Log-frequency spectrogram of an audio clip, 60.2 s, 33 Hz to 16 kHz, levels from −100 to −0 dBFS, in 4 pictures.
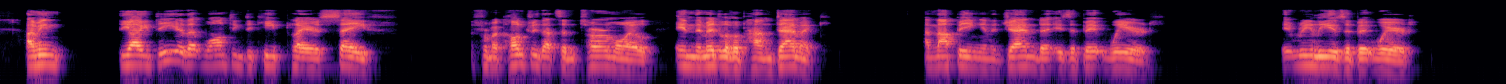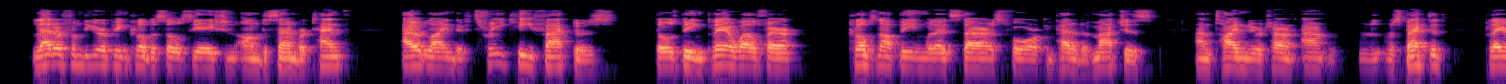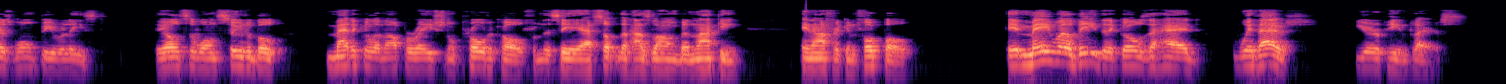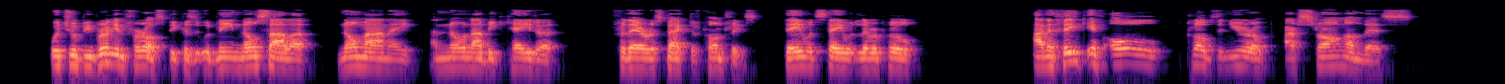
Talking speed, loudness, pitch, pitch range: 140 wpm, -23 LUFS, 120 Hz, 110-130 Hz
